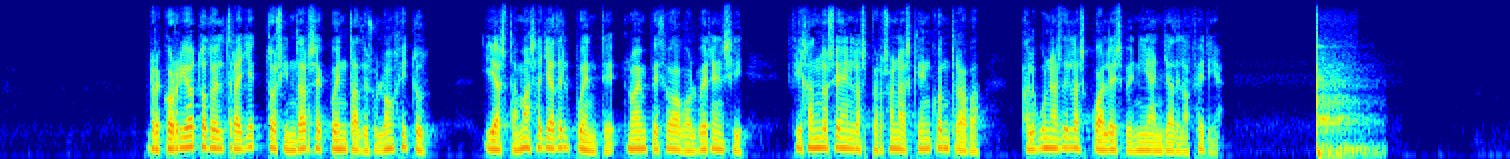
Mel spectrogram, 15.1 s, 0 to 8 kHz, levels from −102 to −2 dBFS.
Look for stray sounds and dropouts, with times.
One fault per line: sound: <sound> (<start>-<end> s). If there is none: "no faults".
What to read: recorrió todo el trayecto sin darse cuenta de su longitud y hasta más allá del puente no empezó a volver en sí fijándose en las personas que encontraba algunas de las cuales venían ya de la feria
sound: thud (13.2-13.9 s)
